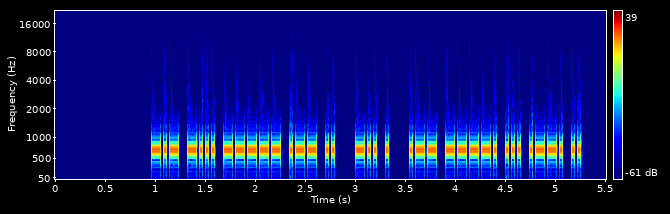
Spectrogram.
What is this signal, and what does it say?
Morse code, heard as a keyed tone, about 40 wpm, 690 Hz. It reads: KB0WI DE W9SPI
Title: USA Callsign DE Callsign - 5 Characters - 40wpm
